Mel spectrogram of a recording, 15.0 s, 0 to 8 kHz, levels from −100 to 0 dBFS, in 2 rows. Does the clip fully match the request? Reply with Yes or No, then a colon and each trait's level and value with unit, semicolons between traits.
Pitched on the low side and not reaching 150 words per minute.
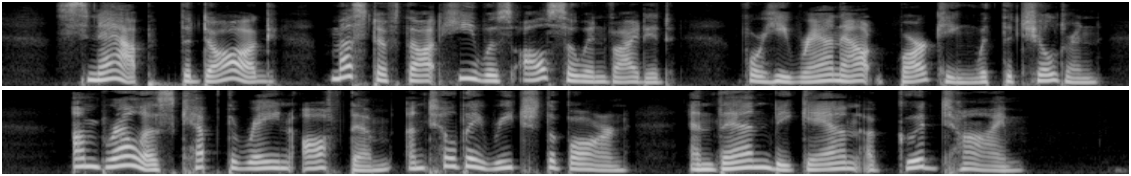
No: high, 200 Hz; average, 140 wpm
